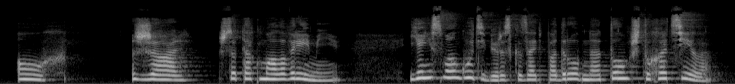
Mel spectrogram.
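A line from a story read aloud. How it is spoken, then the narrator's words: Sighing. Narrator (Russian): вздохнула Надя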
